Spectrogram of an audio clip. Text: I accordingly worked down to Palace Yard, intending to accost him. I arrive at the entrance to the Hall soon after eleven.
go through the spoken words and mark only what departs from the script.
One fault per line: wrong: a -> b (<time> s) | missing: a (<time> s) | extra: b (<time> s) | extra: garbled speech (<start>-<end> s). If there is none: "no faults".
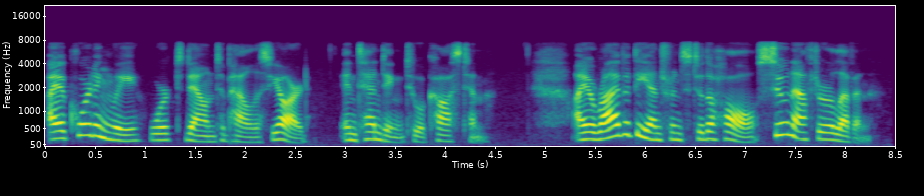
no faults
